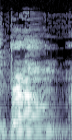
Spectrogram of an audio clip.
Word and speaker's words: Braun: And then coming off the bench, you know, Bruce Brown, and you also have the other Brown as well, whose name is actually spelled Braun, but says Brown. I don't know why it's pronounced Brown, but they have enough depth with those guys, Jeff Green, to be able to stay with whatever Miami's trying to do.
